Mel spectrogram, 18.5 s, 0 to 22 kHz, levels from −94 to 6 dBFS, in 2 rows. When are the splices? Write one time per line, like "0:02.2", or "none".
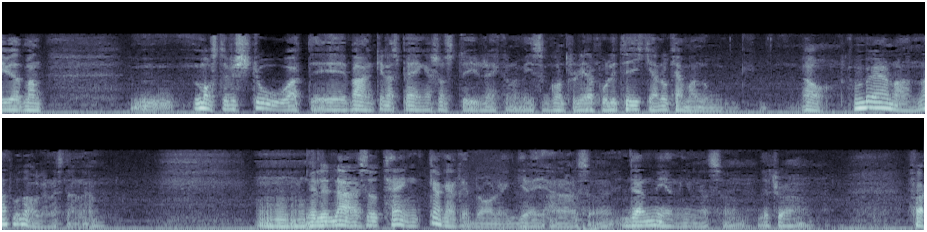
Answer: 0:15.4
